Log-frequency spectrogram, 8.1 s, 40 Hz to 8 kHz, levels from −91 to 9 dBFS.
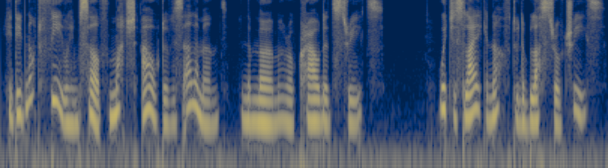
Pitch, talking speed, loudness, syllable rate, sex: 200 Hz, 185 wpm, -22 LUFS, 4.5 syllables/s, female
